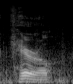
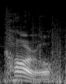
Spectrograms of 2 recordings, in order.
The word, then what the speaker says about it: Caryl: And she kept her maiden name because in Colorado, her name is spelled C-A-R-Y-L. Most people will see it and call her Carol, but a lot of people, if they're from Colorado, say Carl, because there's a Ken Carl Ranch.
